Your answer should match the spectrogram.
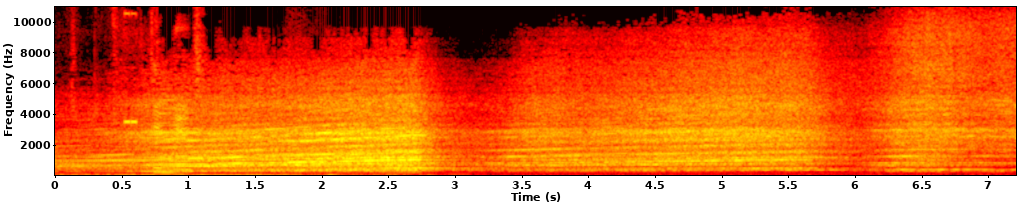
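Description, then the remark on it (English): A high-pitched Matra V12 race car engine of 450 horsepower, revving to around 11,000 rpm, screams at high revs, briefly easing off twice before wailing back up, loud with no voices. “What's the Matra V12 best sounding car ever made? Better than Ferrari?”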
